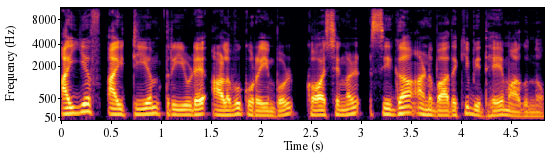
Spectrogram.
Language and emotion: Malayalam, neutral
